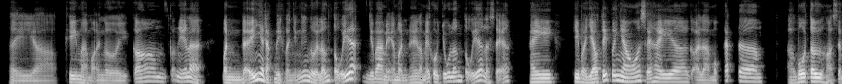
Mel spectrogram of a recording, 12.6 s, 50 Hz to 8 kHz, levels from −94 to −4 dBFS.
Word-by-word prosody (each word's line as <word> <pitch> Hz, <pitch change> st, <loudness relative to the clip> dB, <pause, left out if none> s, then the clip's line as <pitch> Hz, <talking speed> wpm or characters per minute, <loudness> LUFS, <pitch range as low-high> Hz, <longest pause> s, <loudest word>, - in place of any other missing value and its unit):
thì, 85 Hz, -2 st, -6 dB
ờ, 85 Hz, 0 st, -9 dB, 0.2 s
khi 115 Hz, -1 st, +1 dB
mà 105 Hz, -5 st, -2 dB
mọi 90 Hz, +1 st, -7 dB
người 85 Hz, -2 st, -5 dB
có 150 Hz, +4 st, -1 dB, 0.2 s
có -, -, -11 dB
nghĩa 145 Hz, -1 st, 0 dB
là 145 Hz, -3 st, 0 dB, 0.3 s
mình 100 Hz, -2 st, 0 dB
để -, -, +1 dB
ý -, -, +6 dB
nha, -, -, +6 dB
đặc -, -, 0 dB
biệt 95 Hz, 0 st, -3 dB
là 90 Hz, -, -3 dB
những 95 Hz, +8 st, -6 dB
cái 170 Hz, +2 st, 0 dB
người 160 Hz, -, +3 dB
lớn 155 Hz, +5 st, +2 dB
tuổi -, -, +3 dB
á, 235 Hz, -, +6 dB
như 115 Hz, -5 st, -5 dB
ba 120 Hz, 0 st, +2 dB
mẹ 95 Hz, -2 st, -3 dB
mình 90 Hz, -1 st, -2 dB
hay 105 Hz, +1 st, -3 dB
là 105 Hz, -, -2 dB
mấy 120 Hz, +6 st, 0 dB
cô -, -, +1 dB
chú 140 Hz, +2 st, +1 dB
lớn 155 Hz, +2 st, +1 dB
tuổi -, -, -1 dB
á 180 Hz, -, +3 dB
là -, -, -2 dB
sẽ 155 Hz, -, -4 dB, 0.3 s
hay 130 Hz, +1 st, +2 dB, 0.3 s
khi 135 Hz, -, +4 dB
mà 125 Hz, -4 st, 0 dB
giao 115 Hz, +4 st, +4 dB
tiếp 180 Hz, +9 st, +2 dB
với 180 Hz, 0 st, +3 dB
nhau 145 Hz, -3 st, +3 dB
á 165 Hz, -, +2 dB
sẽ 125 Hz, -8 st, -1 dB
hay, 130 Hz, -2 st, +2 dB
ơ, 125 Hz, -1 st, -1 dB
gọi 95 Hz, -, -5 dB
là, 95 Hz, -1 st, -3 dB
một 95 Hz, -1 st, -8 dB
cách, -, -, -3 dB
ơm, 140 Hz, -3 st, +1 dB, 0.4 s
à, 100 Hz, -1 st, -8 dB
vô 135 Hz, +8 st, +5 dB
tư. 140 Hz, -1 st, +6 dB
Họ 90 Hz, -5 st, -4 dB
sẽ 95 Hz, -, -5 dB
125 Hz, 275 wpm, -22 LUFS, 95-140 Hz, 0.4 s, ý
